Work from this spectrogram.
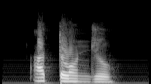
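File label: "Atòngiu", Sardinian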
